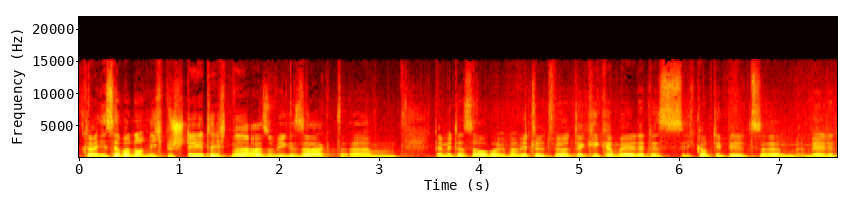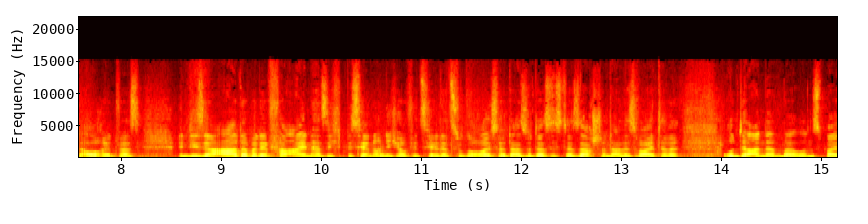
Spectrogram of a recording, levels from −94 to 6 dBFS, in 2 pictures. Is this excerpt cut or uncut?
cut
